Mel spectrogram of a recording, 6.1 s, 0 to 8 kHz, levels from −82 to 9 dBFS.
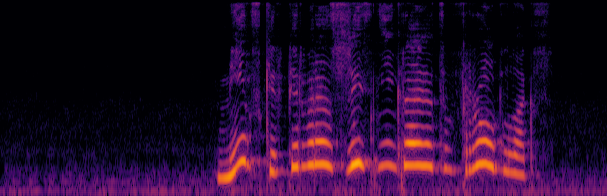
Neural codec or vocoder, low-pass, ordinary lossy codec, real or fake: codec, 16 kHz, 16 kbps, FunCodec, trained on LibriTTS, 50 frames a second; none; none; fake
